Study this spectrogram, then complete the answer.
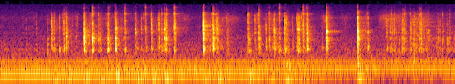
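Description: Password being typed on a computer keyboard, quick irregular clusters of close, crisp key clicks with brief pauses between bursts, over a faint steady hum and no talking.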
